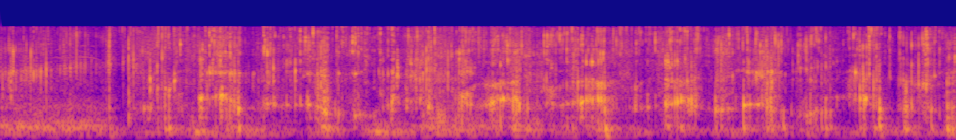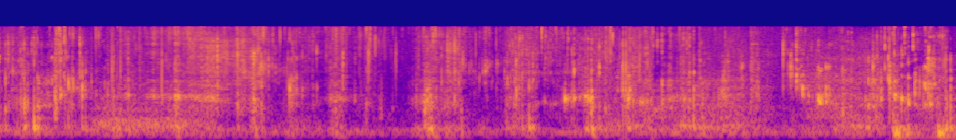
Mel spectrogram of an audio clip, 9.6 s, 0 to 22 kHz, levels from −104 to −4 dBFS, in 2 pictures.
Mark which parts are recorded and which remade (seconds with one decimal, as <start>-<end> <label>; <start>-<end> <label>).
0.0-5.4 recorded; 5.4-7.1 remade; 7.1-7.9 recorded; 7.9-8.5 remade; 8.5-9.6 recorded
